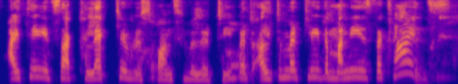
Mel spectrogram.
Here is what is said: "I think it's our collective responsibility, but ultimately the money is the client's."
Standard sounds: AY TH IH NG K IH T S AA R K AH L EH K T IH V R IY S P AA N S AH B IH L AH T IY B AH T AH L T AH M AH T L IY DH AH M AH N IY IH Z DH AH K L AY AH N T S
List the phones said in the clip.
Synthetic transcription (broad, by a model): AY T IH NG K IH T S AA K AH L EH K T IH V R IY S P AA N S AH B IH L AH T IY B AH T AH L T AH M AH T L IY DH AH M AH N IY IH Z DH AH K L AY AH N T S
